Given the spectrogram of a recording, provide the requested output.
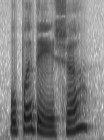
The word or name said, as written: Upadesha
